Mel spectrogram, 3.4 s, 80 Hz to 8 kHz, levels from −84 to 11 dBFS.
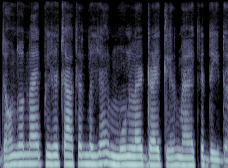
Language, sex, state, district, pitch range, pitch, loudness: Bhojpuri, male, Uttar Pradesh, Varanasi, 135-155 Hz, 145 Hz, -14 LUFS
